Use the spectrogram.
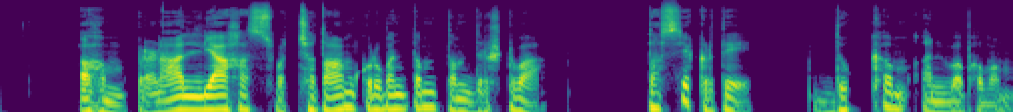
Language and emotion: Sanskrit, sad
